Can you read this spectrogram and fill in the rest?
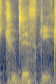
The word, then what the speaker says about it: Trubisky: You gotta learn how to pronounce the Polish name. – Trubinsky? – It's Trubisky. – Trubisky. Okay. Trubisky.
